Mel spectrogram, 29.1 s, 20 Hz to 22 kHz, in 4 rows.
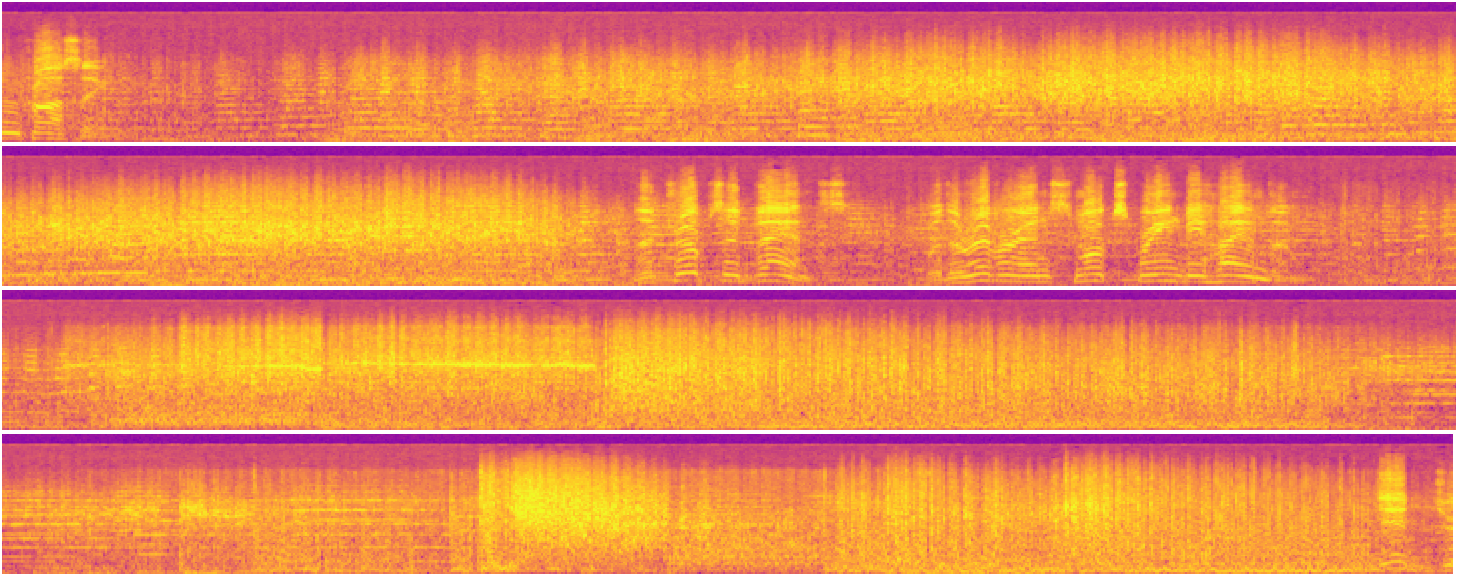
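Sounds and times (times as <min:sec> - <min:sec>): music: 0:00.0 - 0:29.0
artillery fire: 0:04.0 - 0:10.4, 0:14.8 - 0:28.8
gunfire: 0:17.5 - 0:21.2, 0:22.4 - 0:28.8.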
